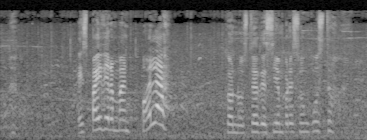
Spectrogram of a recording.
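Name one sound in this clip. A young woman speaks with animation.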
